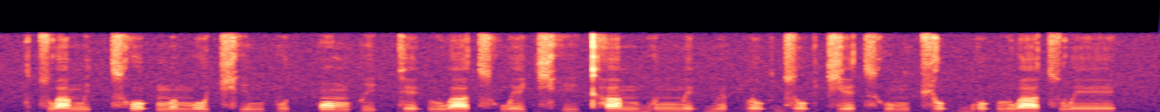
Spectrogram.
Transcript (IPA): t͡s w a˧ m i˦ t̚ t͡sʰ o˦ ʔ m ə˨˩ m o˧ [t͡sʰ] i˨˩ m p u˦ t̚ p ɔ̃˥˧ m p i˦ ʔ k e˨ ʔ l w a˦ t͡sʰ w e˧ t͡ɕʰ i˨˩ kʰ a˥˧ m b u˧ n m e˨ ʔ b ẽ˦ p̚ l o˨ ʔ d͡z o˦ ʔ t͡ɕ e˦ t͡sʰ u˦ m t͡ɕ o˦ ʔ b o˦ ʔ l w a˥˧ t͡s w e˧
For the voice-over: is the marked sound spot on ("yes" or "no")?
no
